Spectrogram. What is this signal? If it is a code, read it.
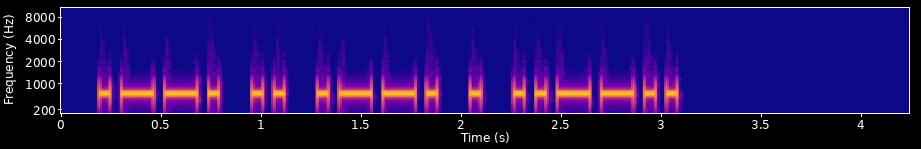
Morse code, heard as a keyed tone, about 22 wpm, 700 Hz. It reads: PIPE?
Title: Sentences from Top 1600 Words 22wpm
